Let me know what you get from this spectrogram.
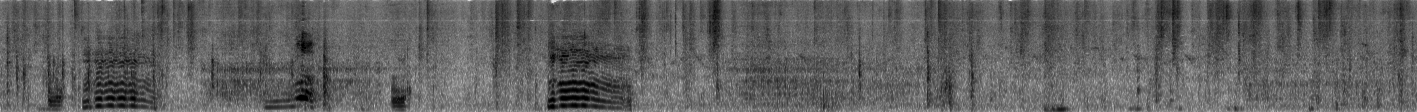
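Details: Goats during milking, with the young goats fed first; two clear, wavering bleats in the first six seconds and a short squeak between them, followed by quieter rustling, handling noise and faint voices.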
